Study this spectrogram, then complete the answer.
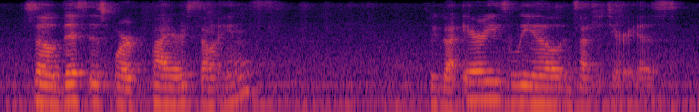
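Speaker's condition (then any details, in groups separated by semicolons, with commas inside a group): No condition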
